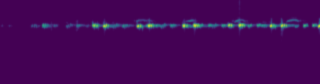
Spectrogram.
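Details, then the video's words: Female common quail (batair) calling: thin, high, clipped notes in a quick stuttering series, starting faint and growing louder, with pairs of brighter notes roughly twice a second. "new mada batair ki awaz female batair sound"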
